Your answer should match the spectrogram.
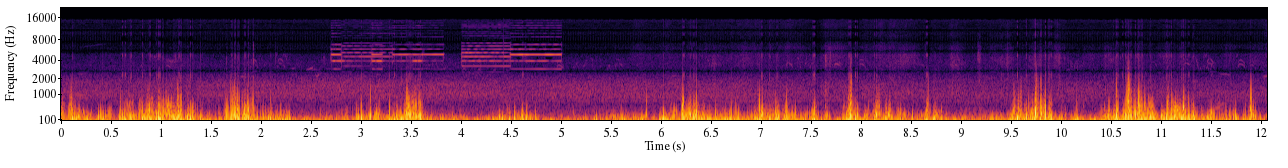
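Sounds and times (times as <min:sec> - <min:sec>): wind gusting on microphone: 0:00.0 - 0:12.0
electronic beeps changing pitch: 0:02.7 - 0:05.0.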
